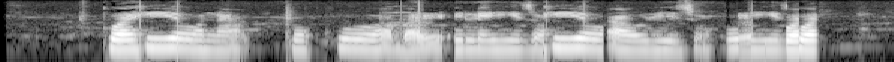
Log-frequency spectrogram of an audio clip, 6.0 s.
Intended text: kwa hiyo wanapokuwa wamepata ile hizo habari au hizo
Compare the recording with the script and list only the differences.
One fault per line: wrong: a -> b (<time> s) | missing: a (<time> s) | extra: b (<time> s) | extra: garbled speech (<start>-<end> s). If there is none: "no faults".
wrong: wamepata -> habari (2.5 s)
wrong: habari -> hiyo (3.6 s)
extra: garbled speech (4.8-5.5 s)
